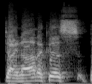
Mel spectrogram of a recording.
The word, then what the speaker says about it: Deinonychus: Ostrom preferred the pronunciation Deinonychus, but honestly, you know, the dinosaurs are dead. – I get them wrong. I always get it wrong anyway. So a lot of people use that pronunciation too, so that's fine.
